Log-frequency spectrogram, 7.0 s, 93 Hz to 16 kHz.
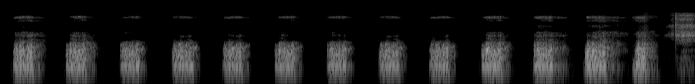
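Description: Simulated infant heart with a loud, harsh, low-pitched murmur filling each beat, about 118 a minute: large ventricular septal defect murmur.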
